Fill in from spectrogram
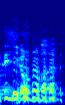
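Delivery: laughing loudly while calling out. Real, not acted. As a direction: repeat it through a big laugh. Laughing repeat.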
